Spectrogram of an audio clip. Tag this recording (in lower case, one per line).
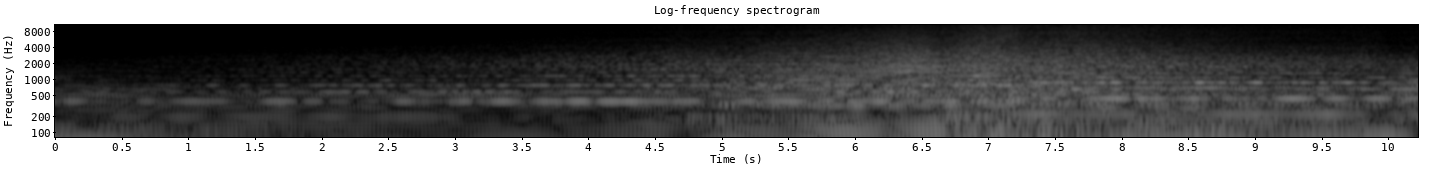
music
